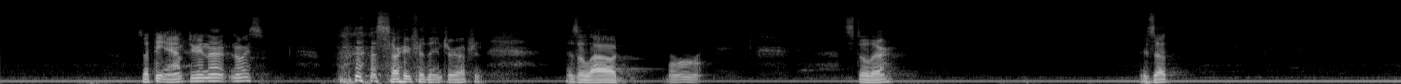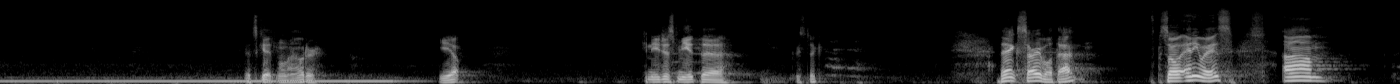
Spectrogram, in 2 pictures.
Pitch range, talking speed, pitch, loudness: 125-145 Hz, 75 wpm, 145 Hz, -22 LUFS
